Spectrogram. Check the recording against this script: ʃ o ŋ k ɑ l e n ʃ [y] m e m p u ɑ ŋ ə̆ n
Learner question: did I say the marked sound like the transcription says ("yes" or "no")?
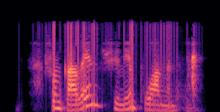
yes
